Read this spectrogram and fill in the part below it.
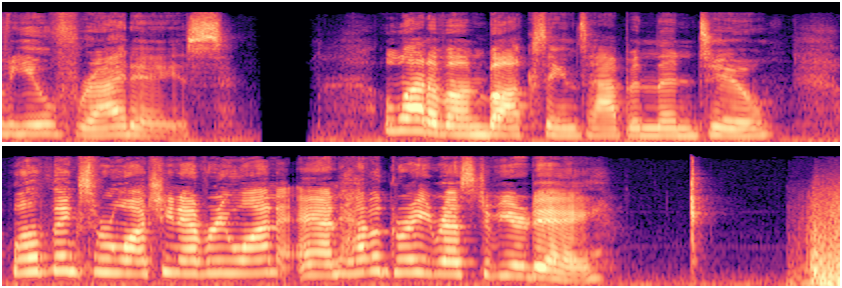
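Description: A young woman talks cheerfully and animatedly into a close microphone.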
